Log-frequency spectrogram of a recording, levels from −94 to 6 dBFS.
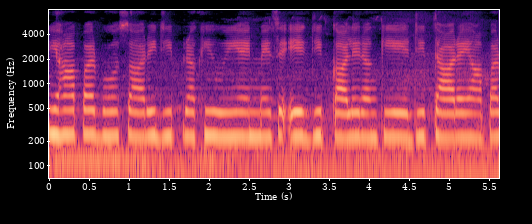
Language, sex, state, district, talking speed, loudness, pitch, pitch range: Hindi, female, Chhattisgarh, Raigarh, 215 wpm, -14 LUFS, 225 Hz, 215-225 Hz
